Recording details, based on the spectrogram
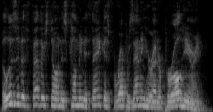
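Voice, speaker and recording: An actor playing a worried, long-suffering husband of a secret superheroine in an audio comedy drama. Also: male voice, fairly high pitch, fast talker, warm tone, dry recording, natural voice. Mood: dry.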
